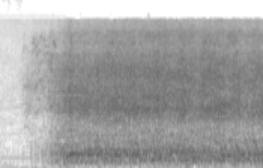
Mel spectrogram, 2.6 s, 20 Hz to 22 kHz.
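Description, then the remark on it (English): The first row of XC1 Pro class off-road racing motorcycles launches at the start of the Dunlop Tires Tiger Run GNCC in Union County, the engines surging from quiet into a loud, sustained, rasping roar with rising revs and no talking. “And row number one, the XC1 Pro, will be off and rolling at the Dunlop Tires Tiger Run GNCC.”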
